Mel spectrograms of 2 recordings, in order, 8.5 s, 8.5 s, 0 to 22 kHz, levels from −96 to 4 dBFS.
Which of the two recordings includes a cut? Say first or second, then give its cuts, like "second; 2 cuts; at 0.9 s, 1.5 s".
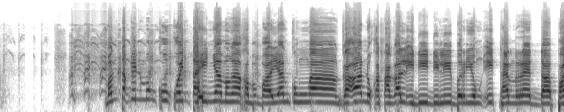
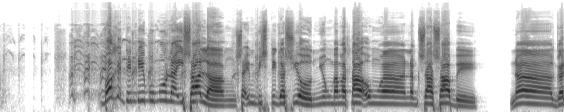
first; 1 cut; at 1.4 s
